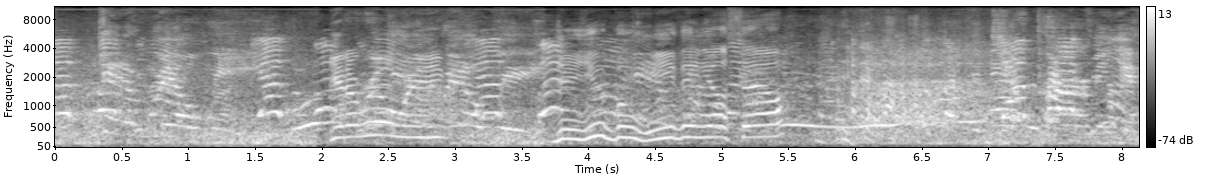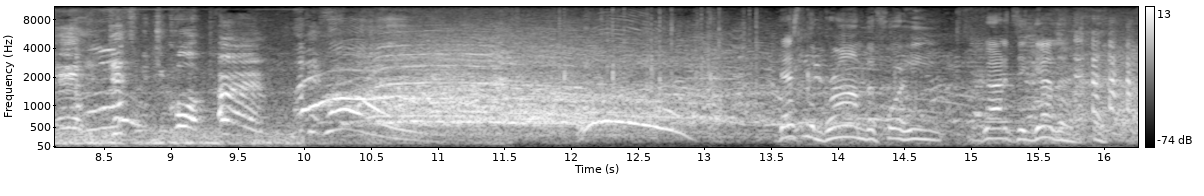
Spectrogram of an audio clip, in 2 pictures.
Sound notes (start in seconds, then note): 5.5 audience laughs; 10.2 all laughing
